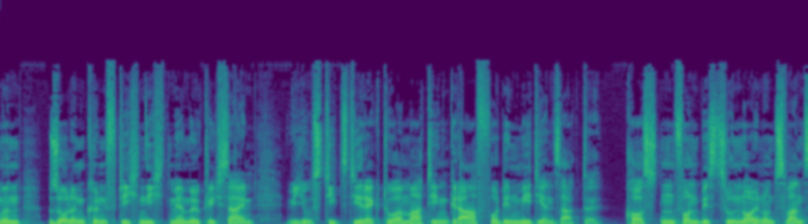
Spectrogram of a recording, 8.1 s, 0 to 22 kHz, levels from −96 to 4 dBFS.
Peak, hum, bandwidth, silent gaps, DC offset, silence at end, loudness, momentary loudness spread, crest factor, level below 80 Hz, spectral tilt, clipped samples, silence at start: 0 dBFS; none; 16.5 kHz; none; under 0.1%; 0 s; -20 LUFS; 6 LU; 20 dB; -44 dBFS; -4 dB/octave; under 0.1%; 0 s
